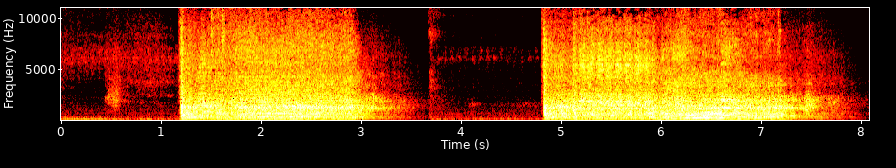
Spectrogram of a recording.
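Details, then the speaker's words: 1965 Austin Healey after years of neglect, no starting fluid: two bursts of firing about two seconds each that rev briefly then die; catches but won't keep running, cause unconfirmed. "did you hear that I didn't put any sparting food in there holy crap"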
